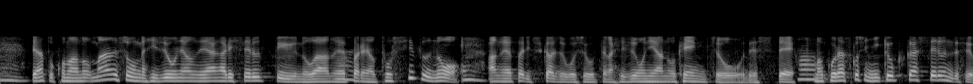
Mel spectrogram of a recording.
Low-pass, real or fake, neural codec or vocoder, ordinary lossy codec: 3.6 kHz; fake; codec, 16 kHz, 4 kbps, X-Codec, HuBERT features, trained on balanced general audio; none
